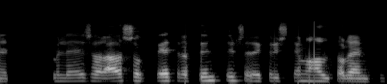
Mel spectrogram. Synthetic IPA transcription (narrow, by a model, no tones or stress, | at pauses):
ɛt̪ː | mɪlɛːðɪsvaɾaðsɔkpɛːt̪ɾaðfʏnt̪ɪmsɛðɪkʰɾist̪janɔɦalt̪ɔɾɛmt̪ɪ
